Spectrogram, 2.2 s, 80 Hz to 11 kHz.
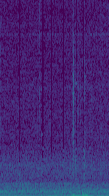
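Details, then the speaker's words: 2011 Nissan Rogue FWD after replacing wheel hub bearing assemblies and brakes, pulling away through about 20 mph; smooth low road rumble with no droning hum or growl, and no pedal or steering vibration; front bearings healthy. "All right, so some observations. I do not feel any vibration in the pedal or in the steering wheel."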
